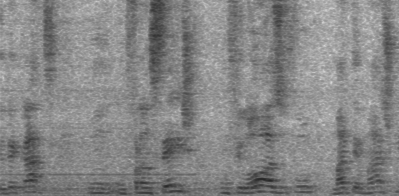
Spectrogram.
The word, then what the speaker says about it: Descartes: Snell, pessoal, foi um astrônomo e matemático holandês que em 1621, junto com René Descartes, se escreve Descartes, mas se lê Descartes, um francês, um filósofo,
